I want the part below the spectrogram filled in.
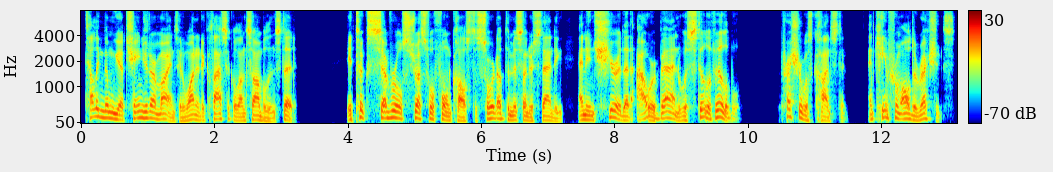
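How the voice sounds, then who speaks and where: A man's voice: mid-range voice, dry recording, studio quality. A man reading a scripted first-person relationship story as a narrator. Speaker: narrator reading online stories.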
